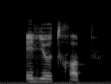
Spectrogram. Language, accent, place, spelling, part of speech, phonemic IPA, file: French, France, Lyon, héliotrope, noun, /e.ljɔ.tʁɔp/, LL-Q150 (fra)-héliotrope.wav
- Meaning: heliotrope (all senses)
